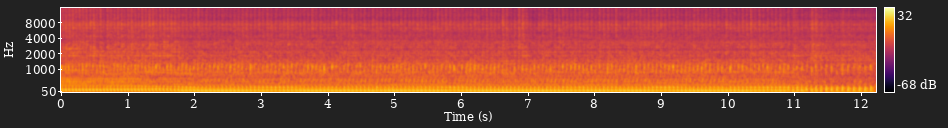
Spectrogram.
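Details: Yard Man riding mower with Briggs & Stratton Intek 18.5 HP single-cylinder, just serviced (new carburetor, fuel and air filters, spark plug, oil, valves adjusted): steady, even deep thump with no hunting or surging; normal running.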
